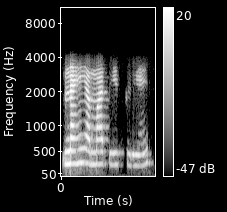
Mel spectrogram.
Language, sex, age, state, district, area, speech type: Hindi, female, 30-45, Uttar Pradesh, Chandauli, urban, conversation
